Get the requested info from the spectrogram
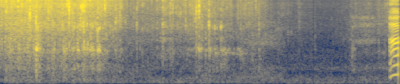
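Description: Dry leaves rustling and crunching as a small plastic toy wagon heaped with leaves is pulled over a leaf-covered lawn, loudest at first and dying away to almost nothing by about three seconds in.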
